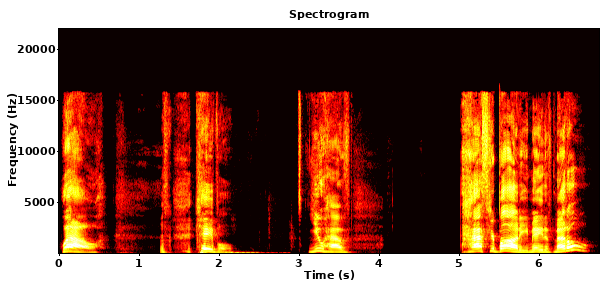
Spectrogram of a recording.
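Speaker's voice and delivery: loud, slow sneer; sneering panto villain. Retold or imitated. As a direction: taunt him like a smug villain. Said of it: "Magneto's like".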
